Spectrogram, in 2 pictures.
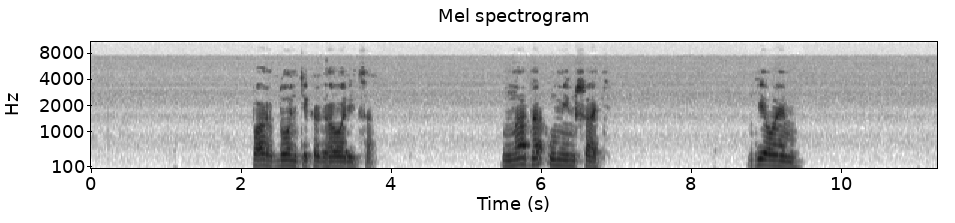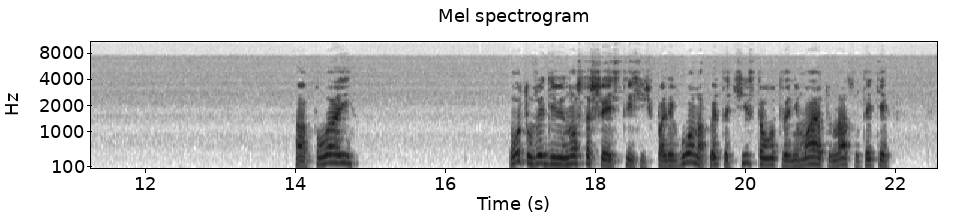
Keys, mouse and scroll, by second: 2.2-11.8 drag, 12.3-19.4 drag.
